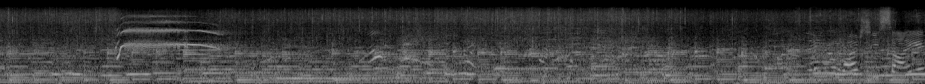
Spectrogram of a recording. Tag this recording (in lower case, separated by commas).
music, soundtrack music, speech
